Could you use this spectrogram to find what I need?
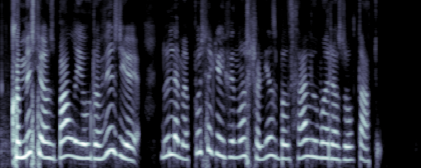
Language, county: Lithuanian, Kaunas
